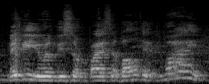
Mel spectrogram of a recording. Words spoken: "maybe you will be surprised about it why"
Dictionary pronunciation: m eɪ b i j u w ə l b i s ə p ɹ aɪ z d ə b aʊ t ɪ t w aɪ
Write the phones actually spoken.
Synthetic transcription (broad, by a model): m eɪ b i j u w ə n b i s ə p ɹ aɪ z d ə b aʊ t ɪ t w aɪ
